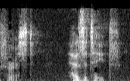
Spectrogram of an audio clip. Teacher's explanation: How many syllables in hesitate? 3, stress on the first,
